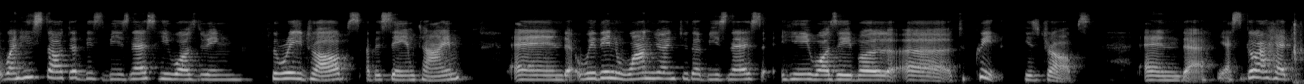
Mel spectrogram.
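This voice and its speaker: Woman host on a video call, fairly high voice, halting off-the-cuff intro. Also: fairly bright tone. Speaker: host of online business meeting. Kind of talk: informal spoken introduction.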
